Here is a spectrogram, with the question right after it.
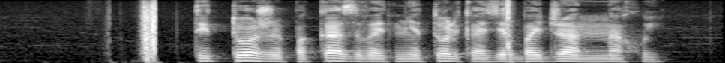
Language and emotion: Russian, angry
